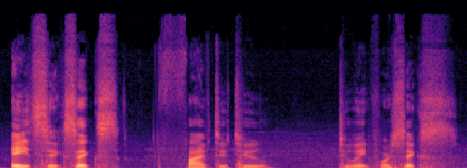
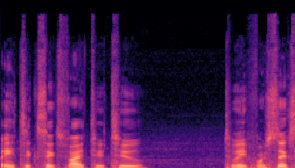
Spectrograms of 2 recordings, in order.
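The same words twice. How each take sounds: First: The number is said at a slower pace. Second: The number is said at a quicker pace.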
